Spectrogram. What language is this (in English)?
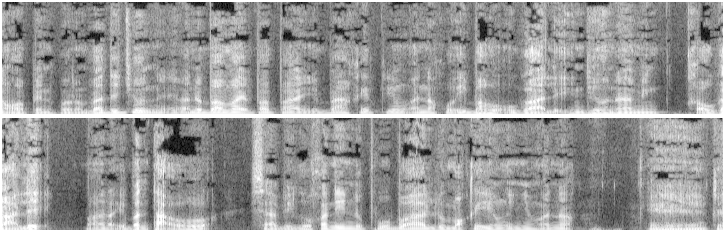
Filipino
